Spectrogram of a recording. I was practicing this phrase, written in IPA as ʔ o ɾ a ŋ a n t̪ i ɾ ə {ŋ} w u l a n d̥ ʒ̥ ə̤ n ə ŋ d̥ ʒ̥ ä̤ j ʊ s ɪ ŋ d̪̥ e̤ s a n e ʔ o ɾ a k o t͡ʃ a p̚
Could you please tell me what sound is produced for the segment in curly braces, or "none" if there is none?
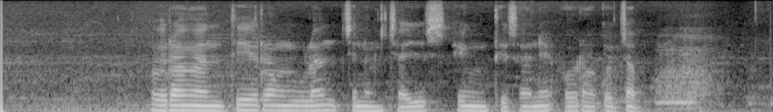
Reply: ŋ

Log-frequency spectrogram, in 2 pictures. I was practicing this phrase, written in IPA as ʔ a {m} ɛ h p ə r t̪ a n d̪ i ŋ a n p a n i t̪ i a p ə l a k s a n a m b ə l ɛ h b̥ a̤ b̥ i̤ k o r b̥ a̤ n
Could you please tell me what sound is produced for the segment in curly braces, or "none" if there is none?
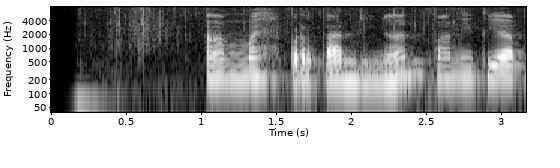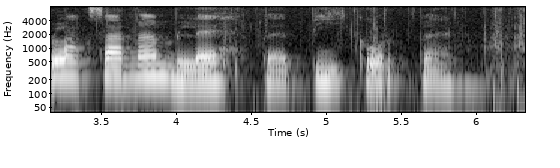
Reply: m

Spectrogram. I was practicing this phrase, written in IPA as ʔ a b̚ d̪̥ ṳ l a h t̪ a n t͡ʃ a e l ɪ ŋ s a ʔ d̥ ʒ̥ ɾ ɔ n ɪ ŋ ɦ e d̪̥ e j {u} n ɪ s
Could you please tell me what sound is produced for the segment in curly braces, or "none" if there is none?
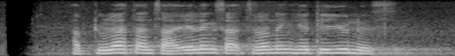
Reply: u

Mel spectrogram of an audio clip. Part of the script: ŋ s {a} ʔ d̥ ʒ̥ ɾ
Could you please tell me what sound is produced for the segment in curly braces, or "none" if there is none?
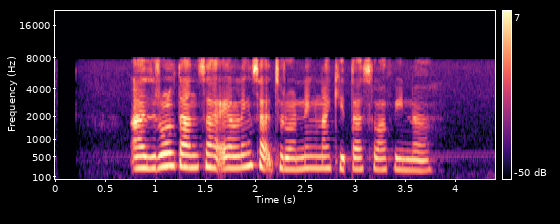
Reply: a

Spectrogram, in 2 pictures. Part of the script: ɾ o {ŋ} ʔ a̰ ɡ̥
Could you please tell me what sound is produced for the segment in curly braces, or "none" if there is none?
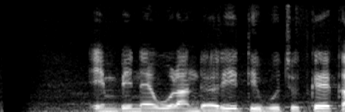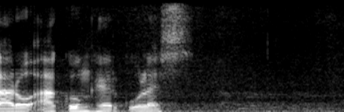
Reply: none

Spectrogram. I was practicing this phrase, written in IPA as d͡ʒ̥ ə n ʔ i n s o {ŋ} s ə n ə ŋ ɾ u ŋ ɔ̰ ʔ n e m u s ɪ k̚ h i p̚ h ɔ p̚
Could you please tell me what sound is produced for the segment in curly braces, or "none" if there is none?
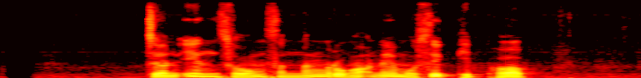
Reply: ŋ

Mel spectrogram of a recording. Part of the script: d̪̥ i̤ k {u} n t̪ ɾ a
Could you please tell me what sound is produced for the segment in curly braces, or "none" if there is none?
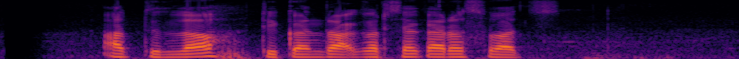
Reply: ɔ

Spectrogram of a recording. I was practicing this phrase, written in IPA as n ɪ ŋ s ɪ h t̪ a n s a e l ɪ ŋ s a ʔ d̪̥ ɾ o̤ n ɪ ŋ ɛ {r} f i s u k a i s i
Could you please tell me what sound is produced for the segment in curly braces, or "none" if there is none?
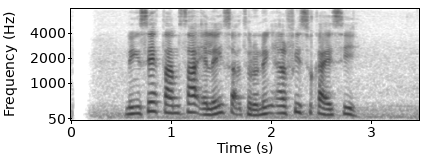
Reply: l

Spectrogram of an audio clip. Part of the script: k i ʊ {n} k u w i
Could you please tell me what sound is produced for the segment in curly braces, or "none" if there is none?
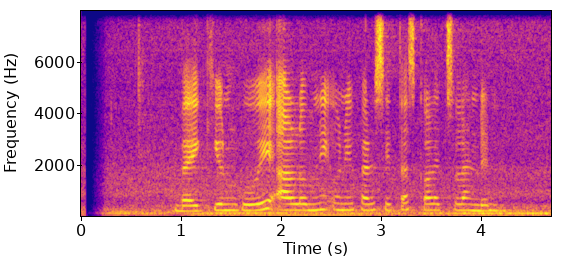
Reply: n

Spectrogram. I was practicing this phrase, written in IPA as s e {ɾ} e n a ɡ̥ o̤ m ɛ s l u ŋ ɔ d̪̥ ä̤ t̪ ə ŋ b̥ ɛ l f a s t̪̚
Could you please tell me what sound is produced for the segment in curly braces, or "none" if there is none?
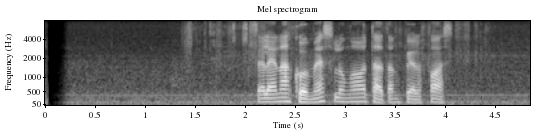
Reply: l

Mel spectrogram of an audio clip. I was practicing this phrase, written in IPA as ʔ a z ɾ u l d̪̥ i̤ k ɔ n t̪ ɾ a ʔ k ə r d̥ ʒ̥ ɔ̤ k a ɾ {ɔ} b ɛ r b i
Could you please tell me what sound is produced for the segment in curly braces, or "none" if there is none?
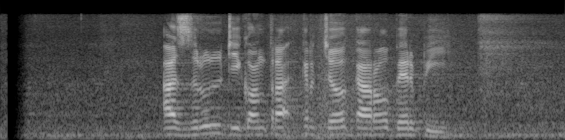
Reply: o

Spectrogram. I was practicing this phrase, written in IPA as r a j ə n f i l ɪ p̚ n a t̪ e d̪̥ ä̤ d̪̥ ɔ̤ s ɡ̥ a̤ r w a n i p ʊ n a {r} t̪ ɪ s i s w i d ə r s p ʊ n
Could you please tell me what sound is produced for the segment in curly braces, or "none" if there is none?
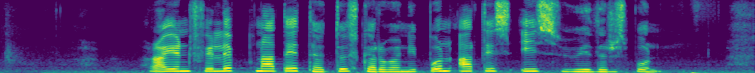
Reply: r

